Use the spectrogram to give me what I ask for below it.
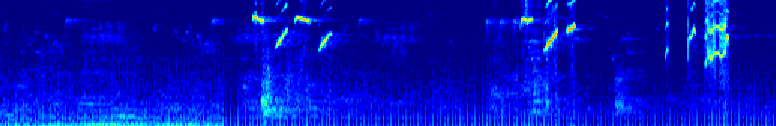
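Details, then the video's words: Cinereous tit (glatik batu) in lively song: after two seconds of low background hum, three groups of high sweeping whistled notes arrive a few seconds apart, the last mixed with a harsh burst. "Suara asli burung glatik batu gacor"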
